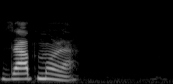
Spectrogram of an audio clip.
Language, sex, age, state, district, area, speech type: Assamese, female, 18-30, Assam, Dhemaji, rural, read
